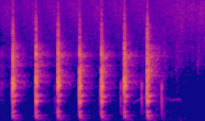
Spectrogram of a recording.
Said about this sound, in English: a taxi drove up in front of my house, and suppose somebody knocked on the door?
